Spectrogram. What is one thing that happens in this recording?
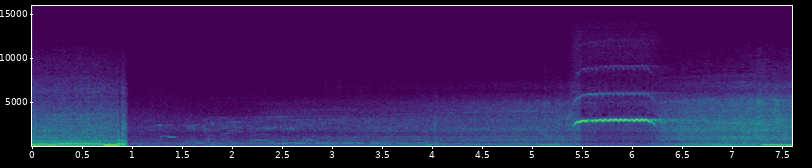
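A car engine approaches from a distance, growing steadily louder.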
